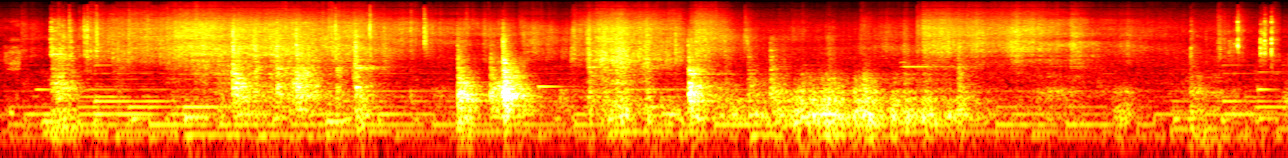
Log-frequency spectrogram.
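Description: Steaks sizzle loudly and continuously in a hot pan for a Newfoundland surf and turf, a steady crackling hiss that swells and eases with no voices over it.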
